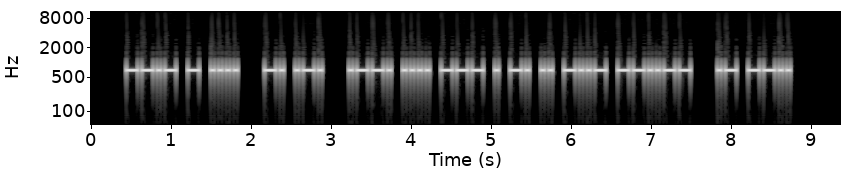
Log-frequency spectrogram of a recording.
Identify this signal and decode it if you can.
Morse code, heard as a keyed tone, about 25 wpm, 700 Hz. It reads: QTH NR PHOENIX, AZ
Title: Practice QSO - Exchange 1 - Beginning - 25wpm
